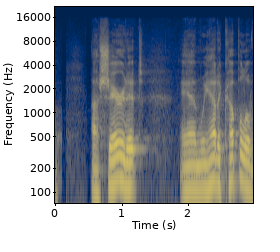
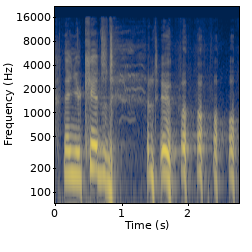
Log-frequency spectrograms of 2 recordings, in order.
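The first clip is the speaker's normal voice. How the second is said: slow, high words broken up by real laughter; can barely get the punchline out for laughing; laughing through words; 7 semitones higher, much slower than usual. Real, not acted.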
